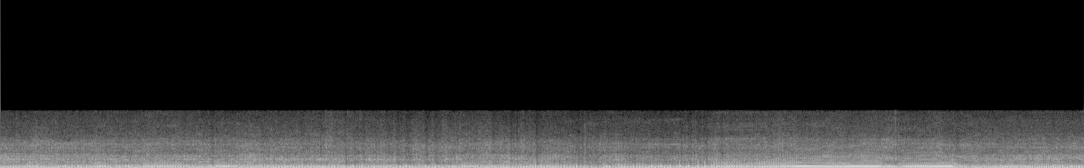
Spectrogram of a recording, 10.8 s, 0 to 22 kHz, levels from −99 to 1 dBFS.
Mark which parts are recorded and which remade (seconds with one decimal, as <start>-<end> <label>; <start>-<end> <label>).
0.0-0.6 recorded; 0.6-5.1 remade; 5.1-6.2 recorded; 6.2-7.0 remade; 7.0-9.7 recorded; 9.7-10.8 remade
